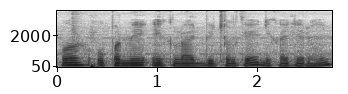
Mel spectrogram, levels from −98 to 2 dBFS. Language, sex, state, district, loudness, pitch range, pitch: Hindi, male, Arunachal Pradesh, Longding, -15 LUFS, 105-115 Hz, 110 Hz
